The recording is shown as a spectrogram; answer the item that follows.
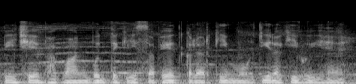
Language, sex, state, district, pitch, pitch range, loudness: Hindi, male, Uttar Pradesh, Lalitpur, 85 Hz, 80-90 Hz, -15 LUFS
